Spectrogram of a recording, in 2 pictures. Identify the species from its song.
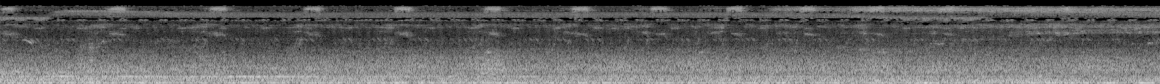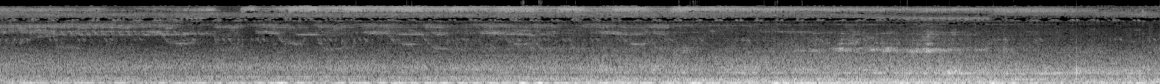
Meimuna opalifera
